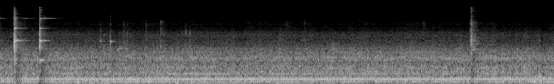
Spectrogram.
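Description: Steady machinery drone with a constant hum from running plant equipment. Over it come sharp, ringing metal clinks of a socket wrench on the steel compressor housing bolts: two just after the start and one near the end.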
